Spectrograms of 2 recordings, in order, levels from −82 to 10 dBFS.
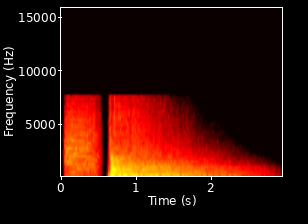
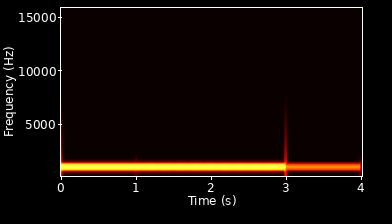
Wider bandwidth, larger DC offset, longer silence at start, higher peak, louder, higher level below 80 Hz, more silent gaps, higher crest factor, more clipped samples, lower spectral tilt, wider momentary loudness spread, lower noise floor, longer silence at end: first, 8 kHz vs 1.7 kHz; neither; about the same, 0.05 s vs 0 s; about the same, 0 dBFS vs -2 dBFS; second, -19 LUFS vs -5 LUFS; first, -34 dBFS vs -62 dBFS; neither; first, 20 dB vs 4 dB; neither; about the same, -5.5 dB/octave vs -5.5 dB/octave; first, 20 LU vs 0 LU; first, -45 dBFS vs -29 dBFS; first, 0.35 s vs 0 s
